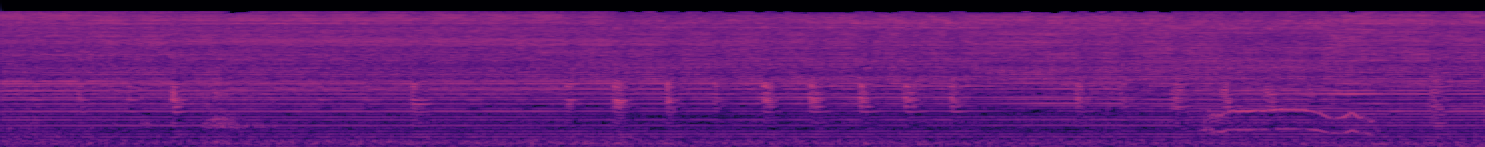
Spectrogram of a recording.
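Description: Corded electric pet clippers running with a steady hum, shaving through a long-haired cat's heavily matted coat, with light irregular ticks.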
